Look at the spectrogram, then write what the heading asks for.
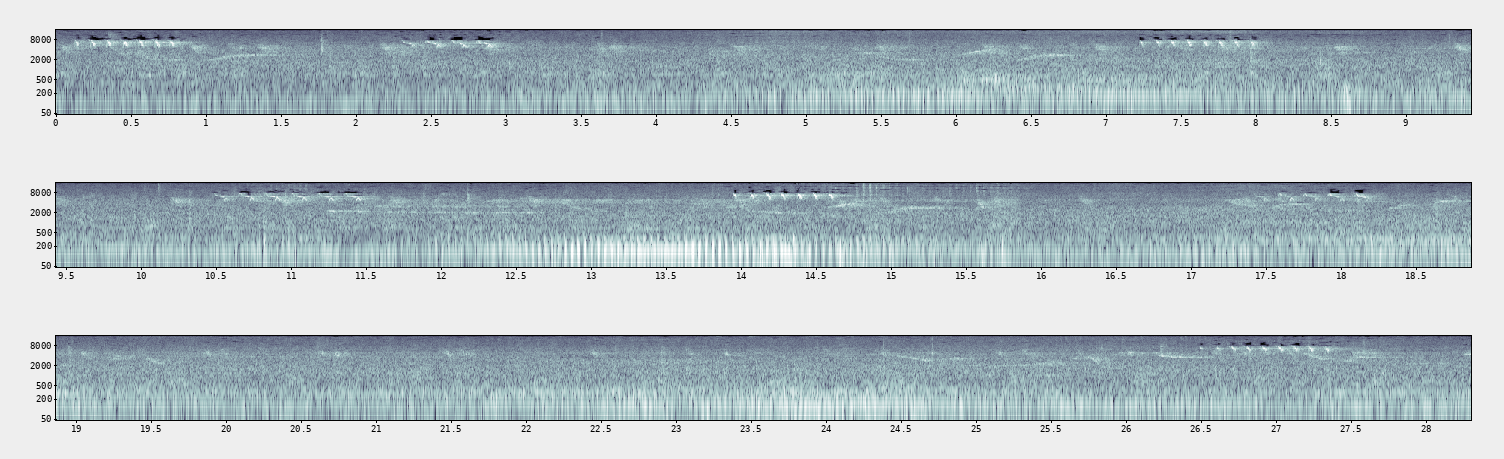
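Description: A bird's short, high, rapid trill repeated about seven times, every few seconds, over a steady low rumble that swells about halfway through and again near the end.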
